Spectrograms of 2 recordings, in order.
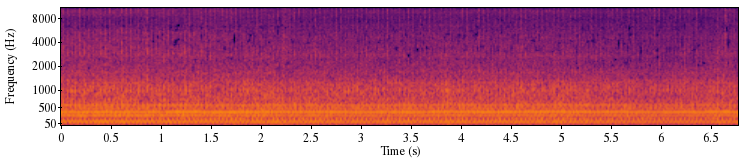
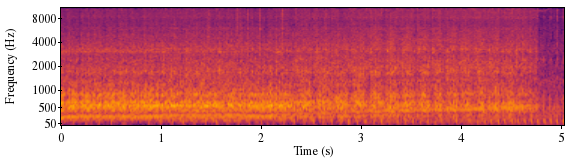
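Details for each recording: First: PowerSmart lawn mower that wouldn't start, after replacing old fuel with fresh: steady single-cylinder drone, constant speed, even firing, no surging or misses; oil in muffler burned off; normal running. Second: Worn-out PowerSmart mower engine with low compression, cranked by drill: slow, laboured chugging around three beats a second before fading out; took a lot of turning and was very slow to start.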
